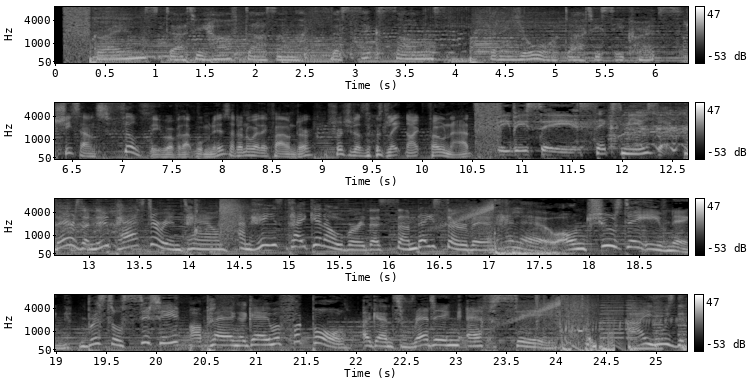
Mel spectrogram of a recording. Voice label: character

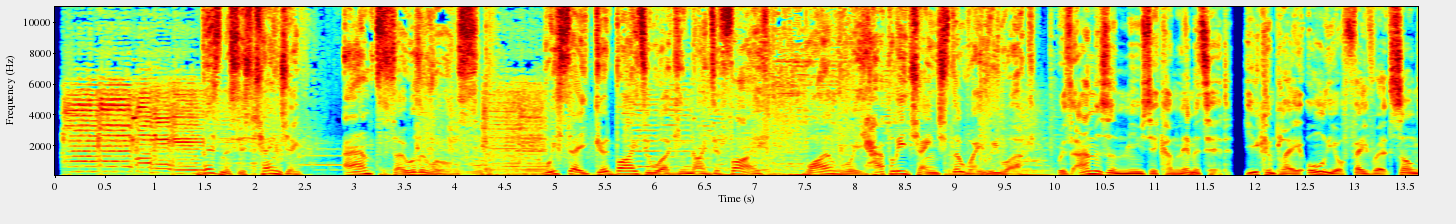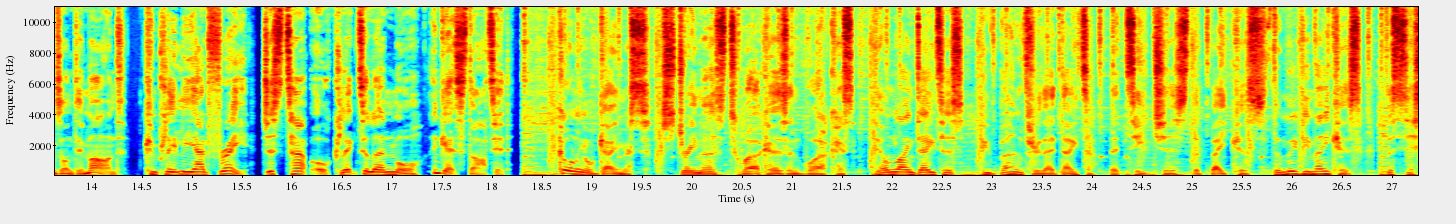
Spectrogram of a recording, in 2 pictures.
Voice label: commercial demo

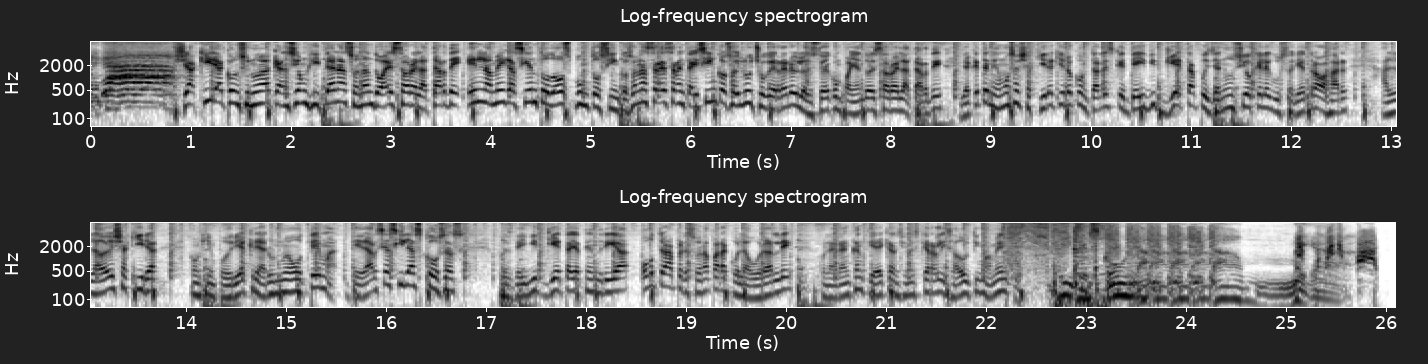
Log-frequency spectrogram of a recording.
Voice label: male spanish radio presentation

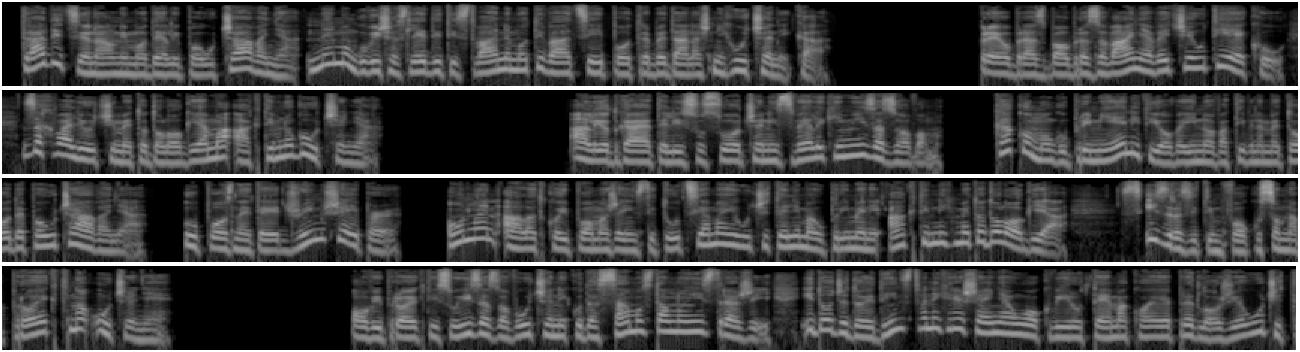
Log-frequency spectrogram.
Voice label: croatian voice e-learning

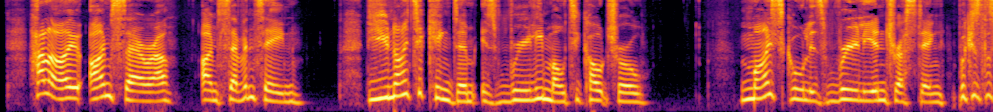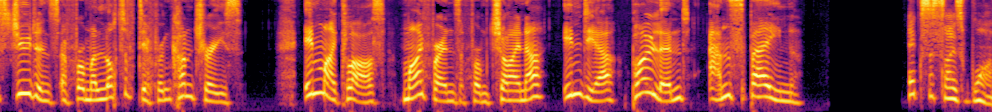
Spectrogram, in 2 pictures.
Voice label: language learning

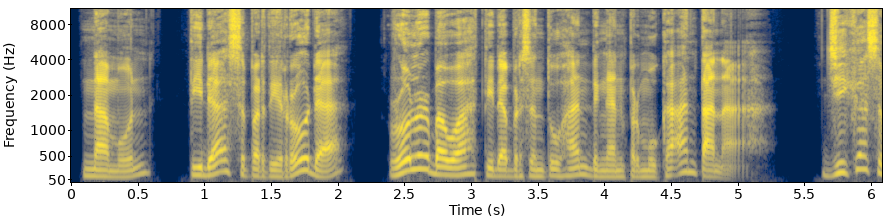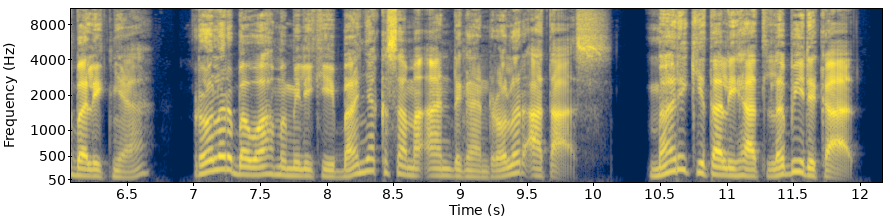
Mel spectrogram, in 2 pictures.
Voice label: indonesian male e-learning

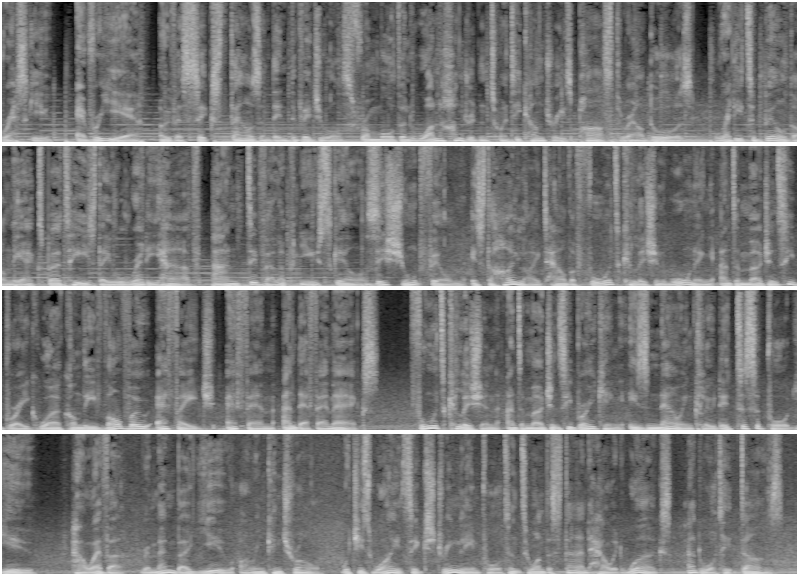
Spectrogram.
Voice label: explainer training

